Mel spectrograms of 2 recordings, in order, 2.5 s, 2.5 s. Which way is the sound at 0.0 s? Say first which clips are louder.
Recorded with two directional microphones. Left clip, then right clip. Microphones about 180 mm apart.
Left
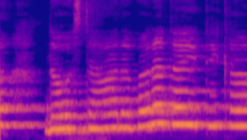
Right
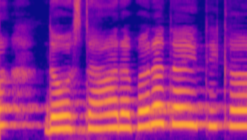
Right 8 dB; 50° right (ahead or behind).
